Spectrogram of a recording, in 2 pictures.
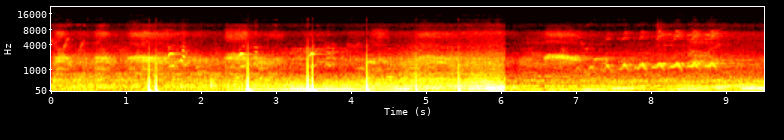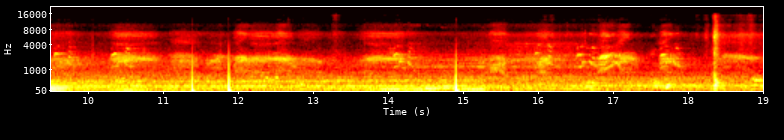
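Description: Crows cawing on and off, with a few sharp clicks scattered through.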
